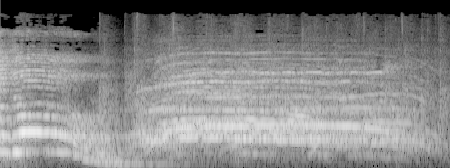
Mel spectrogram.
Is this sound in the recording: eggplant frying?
no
